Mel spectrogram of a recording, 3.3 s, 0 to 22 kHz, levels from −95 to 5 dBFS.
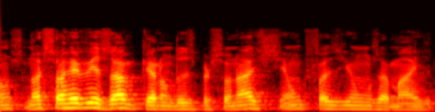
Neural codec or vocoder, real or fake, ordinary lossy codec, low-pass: none; real; none; none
